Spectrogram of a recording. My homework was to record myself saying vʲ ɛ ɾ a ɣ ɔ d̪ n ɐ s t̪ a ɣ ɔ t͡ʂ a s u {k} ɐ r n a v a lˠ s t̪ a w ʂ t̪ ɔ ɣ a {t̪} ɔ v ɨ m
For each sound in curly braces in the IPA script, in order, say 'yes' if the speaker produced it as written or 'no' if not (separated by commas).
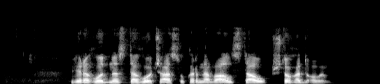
yes, no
